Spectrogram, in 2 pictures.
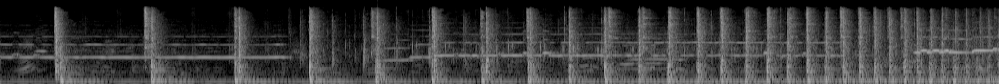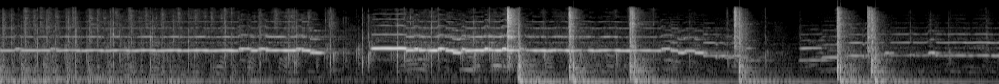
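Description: Kagura festival ensemble: taiko drum strokes that speed up into a fast roll, under a flute holding long high notes. After a short break about ten seconds in, the drum and flute come back, and the flute stops just before the last drum strokes.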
